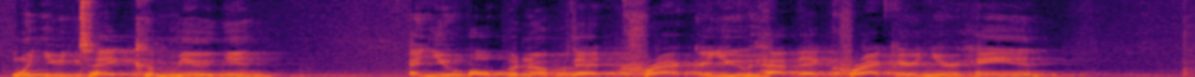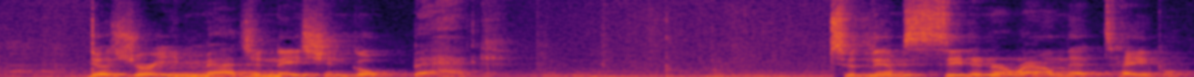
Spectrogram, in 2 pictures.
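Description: A man in his thirties preaching a sermon from a church pulpit on a handheld microphone, rhythmic, rising to emphatic high peaks, with joking asides to the congregation. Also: measured pace, pauses often. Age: 30s. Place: large church sanctuary, at a pulpit. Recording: echoey church hall with background noise.

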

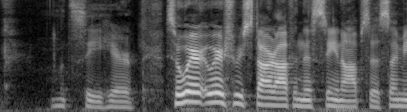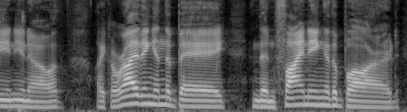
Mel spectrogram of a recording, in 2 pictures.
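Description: A man's voice: mid-range voice, lively intonation, normal speed, a bit bright, smooth. A man, a musician guest, chatting casually about music.

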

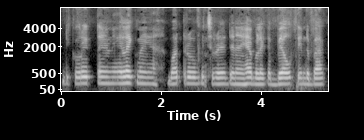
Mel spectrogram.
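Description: A woman gives a casual home-tour vlog from her basement, her voice low and very even with little rise or fall. She speaks slowly and haltingly, often pausing to search for the right word, and her tone stays mellow throughout. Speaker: vlogger.

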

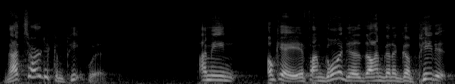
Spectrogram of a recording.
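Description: A man's voice: high voice, very animated, brisk. A man preaching a sermon as pastor, in a conversational way with chuckles and restarts.

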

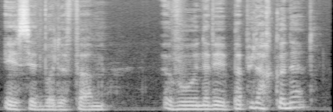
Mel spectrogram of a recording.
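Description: A man reading an audiobook, voicing a stern, shrewd woman who questions her servants in a measured, deliberate way. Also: medium pitch, warm tone, breathy edge, lightly acted. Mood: cold.

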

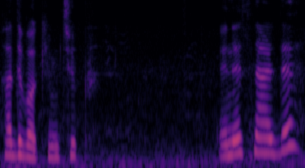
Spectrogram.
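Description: Her pitch is fairly high and her intonation lively, though she speaks slowly in a darkish tone. She's an adult filming a child on an outdoor playground, encouraging and teasing them in relaxed, playful commentary captured on a noisy home video.

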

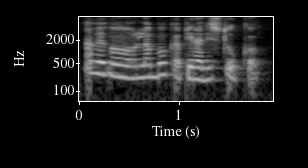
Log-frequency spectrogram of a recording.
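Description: A woman's voice: a little high, a little fast, close to an everyday voice. A woman reading the part of a timid, tearful schoolboy explaining himself to his teacher. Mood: pleading. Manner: pleading, earnest.

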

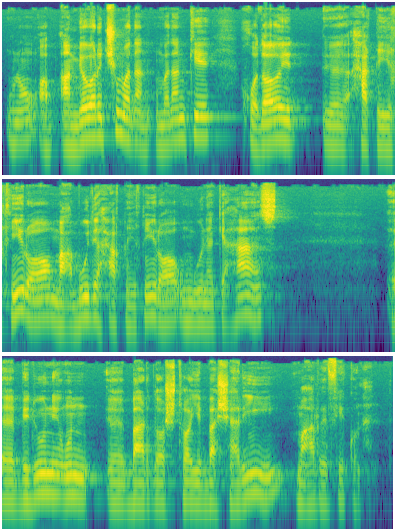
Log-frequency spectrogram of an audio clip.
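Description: A man's voice: mid-range voice, dark tone. A man in his fifties hosting a religious call-in show, explaining in a didactic, emphatic way with repeated phrases, on a lapel mic in a studio. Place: TV studio, seated at desk.

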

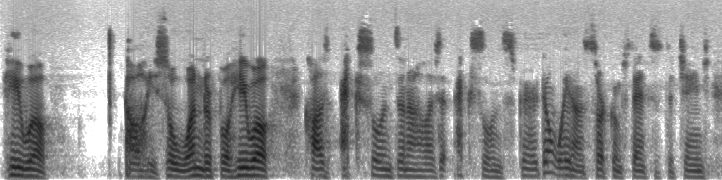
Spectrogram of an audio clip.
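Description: A man's voice: medium pitch, fairly even intonation, moderate pace, dull audio. A man preaching a sermon as pastor, in an easygoing, conversational way, full of "you know" asides.

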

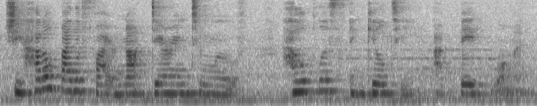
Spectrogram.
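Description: A woman's voice: fairly high pitch, normal speed, faint music behind. Woman reading a storybook aloud. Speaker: reader. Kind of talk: informal storybook read-aloud. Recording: echoey room with faint noise.

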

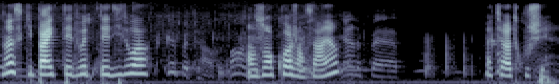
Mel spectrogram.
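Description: Bright-voiced woman chatting over a life-sim game. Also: on the high side, fairly quick. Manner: chatty, exclaims and scolds her game characters. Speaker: streamer. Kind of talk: casual let's-play commentary.

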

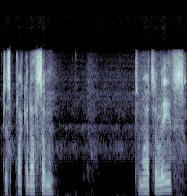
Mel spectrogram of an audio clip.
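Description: A man giving a casual how-to narration in his garden, relaxed and chatty with jokey asides, recorded on a handheld phone. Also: mid-range voice, slow, no room sound, dull audio. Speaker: gardening vlogger. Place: home garden, outdoors.

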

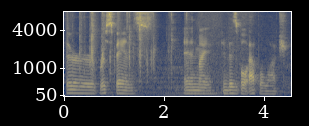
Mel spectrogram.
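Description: A young man playing a nervous but cheeky businessman, answering deadpan and briefly in a soft-spoken ASMR role-play. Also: lowish voice, slow pace. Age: 20s. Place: small plain indoor room. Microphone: clip-on mic at the collar. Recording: hissy noise with clicks and rubbing.

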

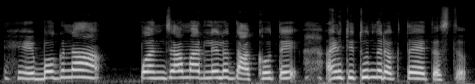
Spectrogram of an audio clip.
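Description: A woman's voice: sits high, steady tone, a little slow, pitched above the performer's own voice. A woman voicing a shy young woman who scares easily, speaking in a pleading, girlish way in an audiobook story. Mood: plaintive. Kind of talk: audiobook character reading.

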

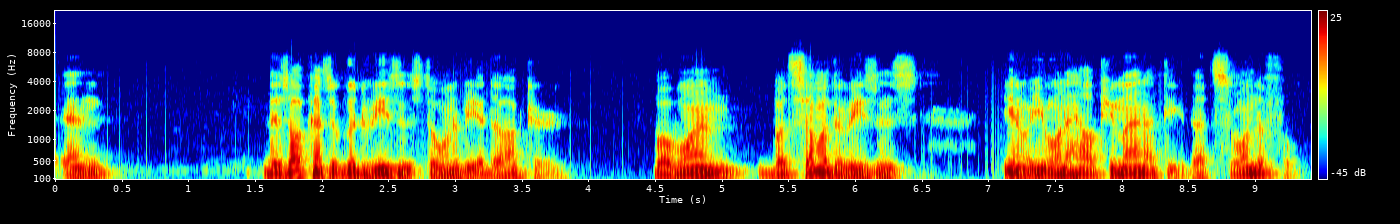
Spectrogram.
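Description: Older man, deep measured explainer. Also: warm tone. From Hungary. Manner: measured, explanatory, asks rhetorical questions. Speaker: physician and author. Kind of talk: reflective interview answers over video call. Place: indoor room at home. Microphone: video call webcam. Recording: dull lo-fi video call audio.

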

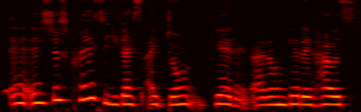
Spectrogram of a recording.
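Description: Chatty woman, slightly high voice. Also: level tone, moderate pace, mellow. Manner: chatty, keeps saying "you guys". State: a bit out of breath. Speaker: budgeting vlogger. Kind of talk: casual chat to camera.

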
